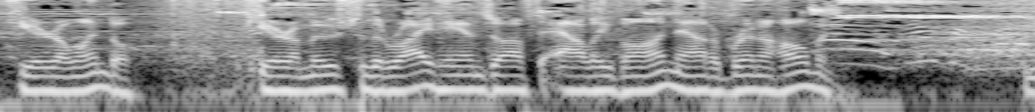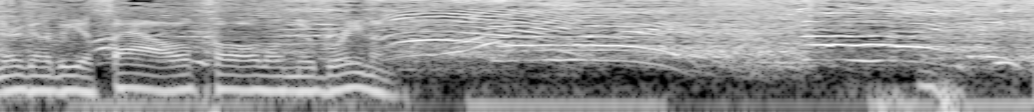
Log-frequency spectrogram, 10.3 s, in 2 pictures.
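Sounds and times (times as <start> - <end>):
speech: 0.1 - 4.3, 5.1 - 7.3
New Bremen basketball fans shouting in protest: 4.2 - 10.3.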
